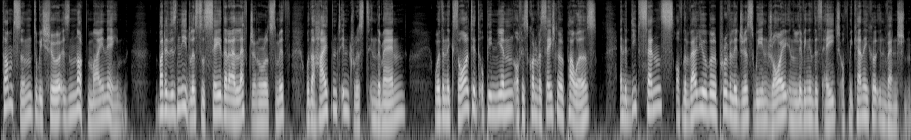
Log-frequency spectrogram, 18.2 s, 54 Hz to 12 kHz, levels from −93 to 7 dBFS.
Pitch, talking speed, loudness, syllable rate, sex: 135 Hz, 170 wpm, -19 LUFS, 5.2 syllables/s, male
